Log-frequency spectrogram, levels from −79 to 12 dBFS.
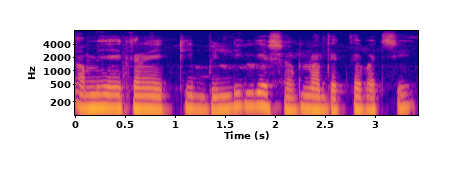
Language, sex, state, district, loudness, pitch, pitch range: Bengali, male, Assam, Hailakandi, -15 LUFS, 140 Hz, 130-145 Hz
